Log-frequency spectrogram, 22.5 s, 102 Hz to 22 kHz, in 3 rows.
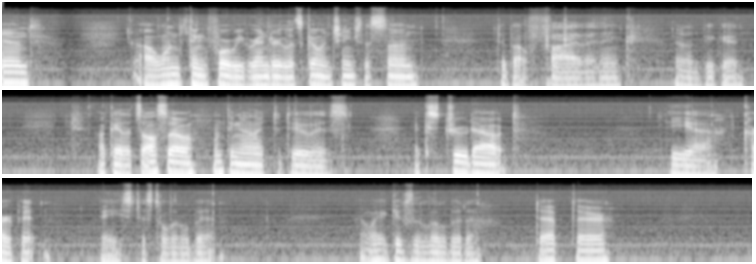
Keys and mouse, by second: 0.6 Escape, 1.5-3.1 drag, 8.0 a, 10.6 Tab, 12.3 e, 14.3 e.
